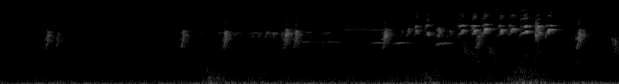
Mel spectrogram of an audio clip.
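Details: Barn swallows in an old barn by day, back for the start of the breeding season, recorded on a Zoom F6 with a Sennheiser MKH microphone; soft high chirps building into a rapid twittering chatter.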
